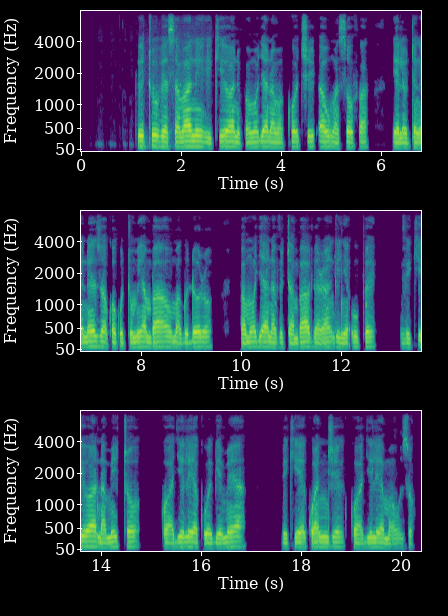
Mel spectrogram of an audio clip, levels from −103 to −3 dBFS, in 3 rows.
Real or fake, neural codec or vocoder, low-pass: fake; vocoder, 44.1 kHz, 128 mel bands every 256 samples, BigVGAN v2; 7.2 kHz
